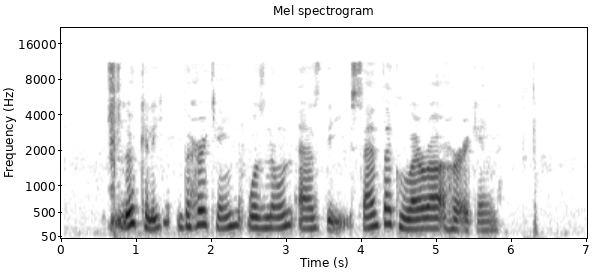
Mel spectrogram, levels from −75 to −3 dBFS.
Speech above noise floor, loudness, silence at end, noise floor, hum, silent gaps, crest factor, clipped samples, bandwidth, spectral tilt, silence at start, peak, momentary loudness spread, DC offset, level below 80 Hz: 40 dB; -20 LUFS; 0.65 s; -60 dBFS; none; none; 18 dB; under 0.1%; 11.5 kHz; -6 dB/octave; 0.65 s; -2 dBFS; 11 LU; under 0.1%; -60 dBFS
